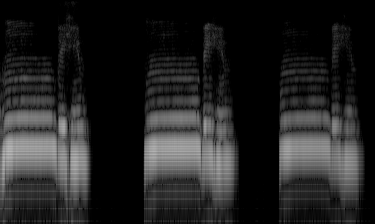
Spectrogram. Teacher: اگر میم ساکن کے بعد با آ جاتا ہے تو اخفا کریں گے میم ساکن کا، یعنی میم کی آواز کو ہم چھپائیں گے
